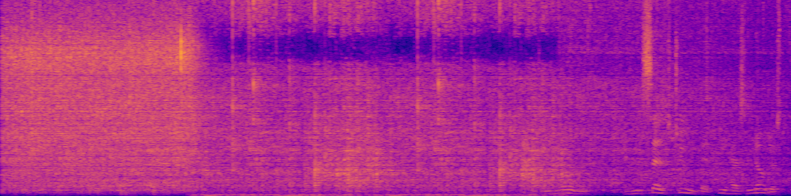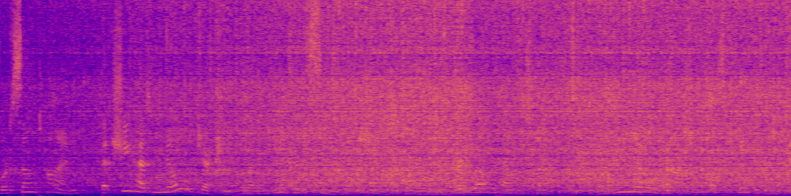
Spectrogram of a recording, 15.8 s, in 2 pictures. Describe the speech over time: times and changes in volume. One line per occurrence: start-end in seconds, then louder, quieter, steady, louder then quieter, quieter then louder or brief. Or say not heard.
5.1-15.7 steady.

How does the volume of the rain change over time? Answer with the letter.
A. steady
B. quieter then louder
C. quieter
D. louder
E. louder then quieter
B.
